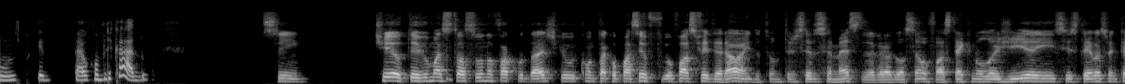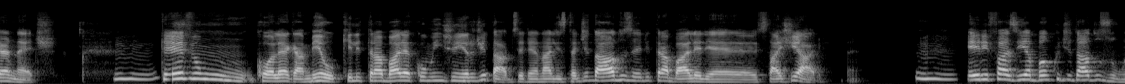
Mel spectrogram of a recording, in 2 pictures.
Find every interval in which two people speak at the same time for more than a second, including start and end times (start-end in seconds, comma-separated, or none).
none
